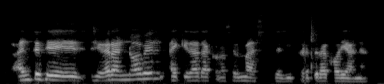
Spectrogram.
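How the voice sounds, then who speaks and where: Her pitch moves in an ordinary way. The voice belongs to a woman. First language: Korean (Spanish dominant) (speaking Spanish). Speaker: literary translator. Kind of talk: interview Q&A. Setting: video call. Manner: halting, many fillers and repeats.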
